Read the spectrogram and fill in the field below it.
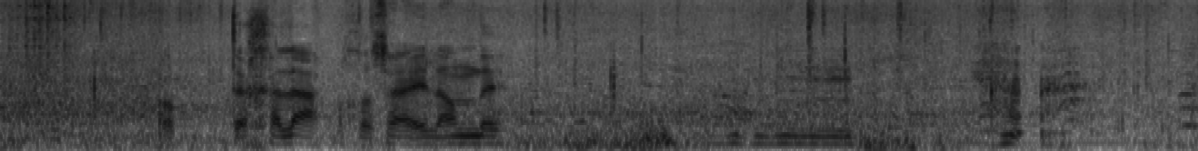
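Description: An elderly woman speaks close by.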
